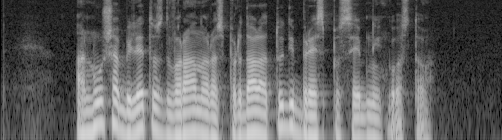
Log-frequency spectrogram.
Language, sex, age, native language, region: Slovenian, male, 18-29, Slovenian, Gorica region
